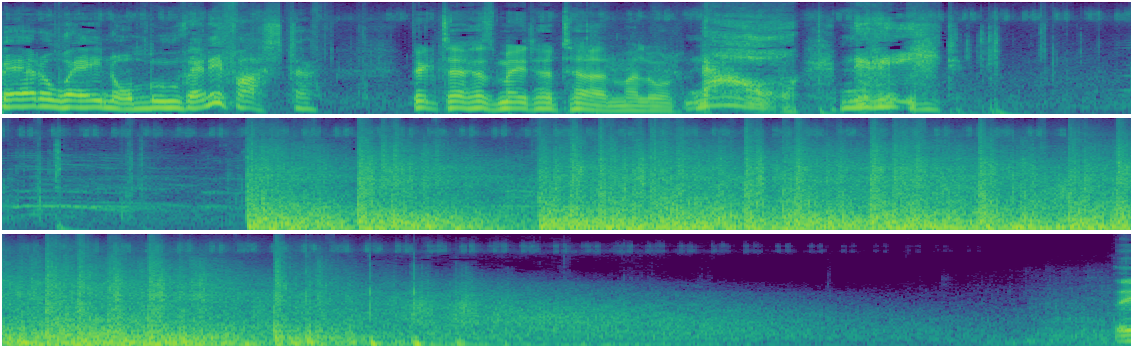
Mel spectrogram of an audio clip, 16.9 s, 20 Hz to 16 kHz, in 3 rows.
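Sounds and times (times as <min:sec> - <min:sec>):
speech: 0:00.0 - 0:04.9
ship's cannons firing a broadside: 0:06.8 - 0:16.9.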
